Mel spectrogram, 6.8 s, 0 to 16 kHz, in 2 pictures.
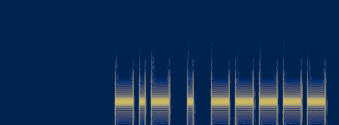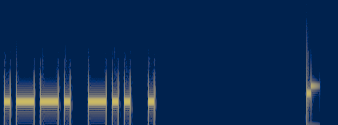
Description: Morse code, heard as a keyed tone, about 20 wpm, 700 Hz. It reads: KE0PDE
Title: USA Call Signs 20wpm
